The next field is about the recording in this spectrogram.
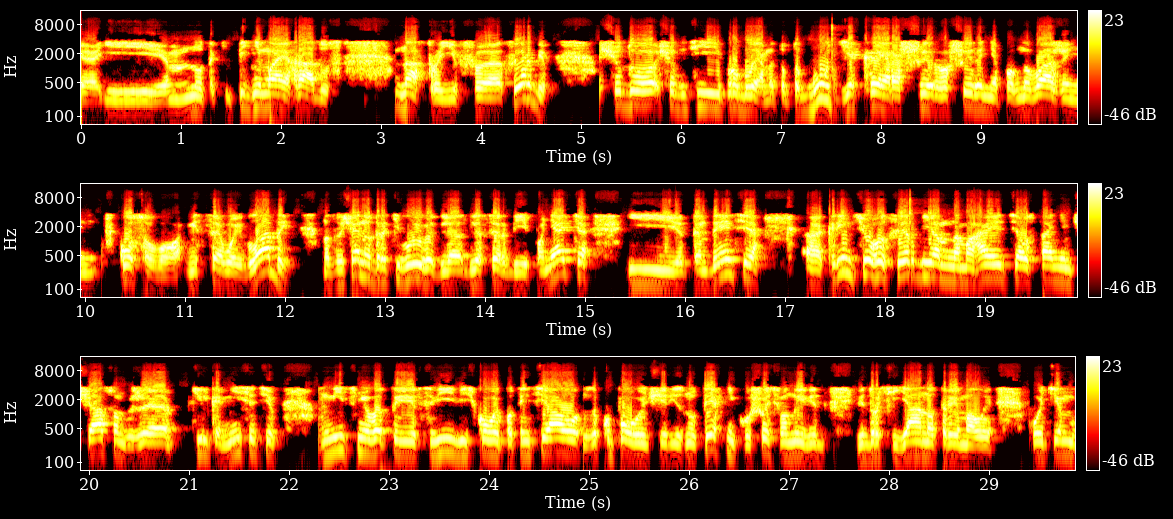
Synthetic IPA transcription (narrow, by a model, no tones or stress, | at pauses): i | nut̪ɐkipʲidʲnʲɪmɑjɛɦɾɑd̪ʊsnɑst̪ɾɔjiwsɛrbʲiwʃt͡ʃɔd̪ɔʃt͡ʃɔd̪ɔt͡sʲijejipɾɔblˠɛmɪt̪ɔp̚t̪ɔbudʲjɐkʰɛɾɐʃɪrɔsɪɾenʲːɐpɔwnɔʋɑʒenʲfkɔsɔʋɔmʲist̪sɛʋɔjiʋlˠɑd̪ɪnɐd̪zʋɪt͡ʃɑjnɔd̪ɾɐtʲiʋlˠɪʋɛd̪lʲɐd̪lʲɐsɛrbʲijipɔnʲatʲːɐit̪end̪ɛnʲt͡sʲijɐkɾʲimt͡sʲɔɦɔsɛrbʲijɐnɐmɐɦɑjet͡sʲːɐɔst̪ɑnʲːɪmt͡ʃɑsɔmwʒɛkʲilʲkɐmʲisʲɐt͡sʲiwzmʲit̪sʲnʲʊʋɐt̪ɪsʲʋʲijʋʲijsʲkɔʋɪjpɔt̪enʲt͡sʲiɑlˠzɐkʊpɔʋʊjʊt͡ʃɪɾʲiznʊt̪ɛxnʲikʊʃt͡ʃɔsʲʋɔnɪʋʲid̪ʋʲid̪rɔsʲijanɔt̪ɾɪmɐlˠɪpɔtʲim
